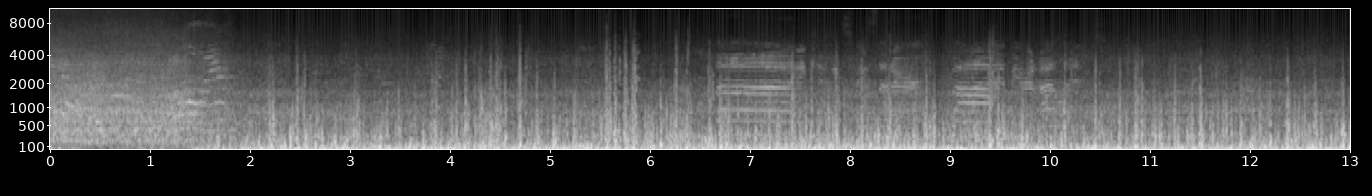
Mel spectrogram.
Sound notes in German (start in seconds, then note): 5.8 Wind weht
